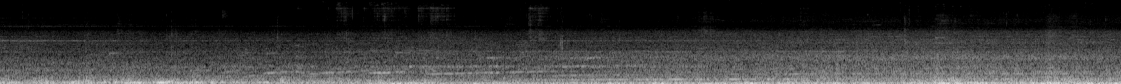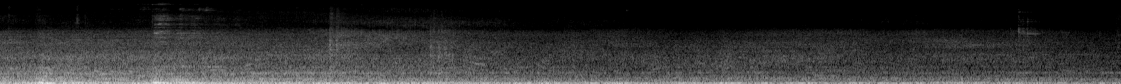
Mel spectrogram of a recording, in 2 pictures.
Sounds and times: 0.0s tourists crossing the street 22.4s
0.0s tram leaving the tram stop 22.4s

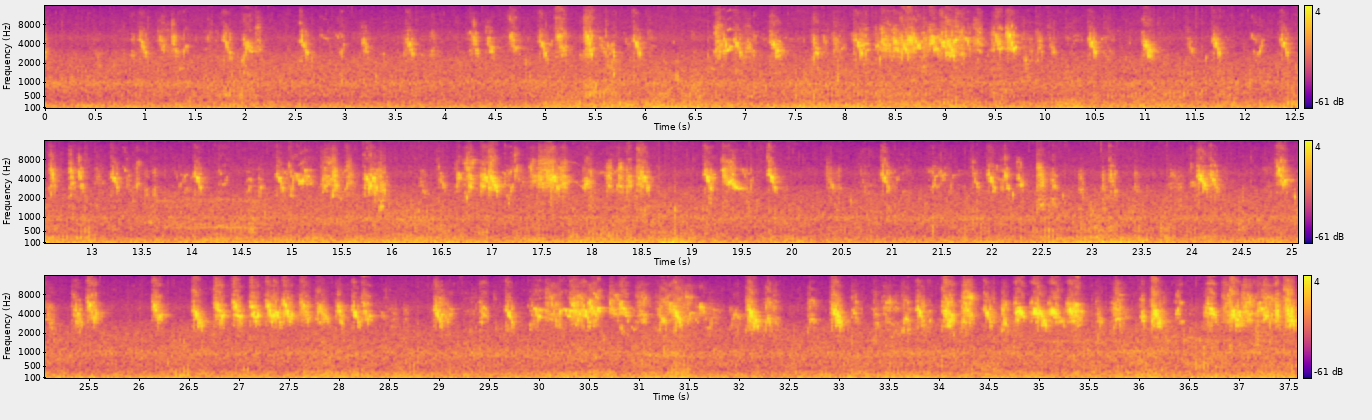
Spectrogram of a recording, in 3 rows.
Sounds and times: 0.6s Flying sparrows 37.5s

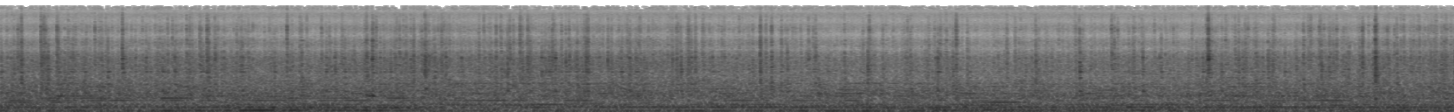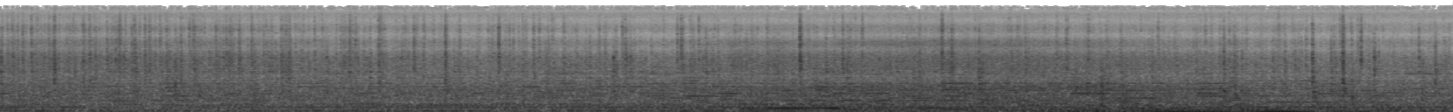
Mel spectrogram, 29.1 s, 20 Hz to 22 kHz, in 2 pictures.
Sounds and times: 0.0s Church Bells 29.0s
0.0s Icy Sharp Rain 29.0s
0.0s Sounds From The Streets 29.0s

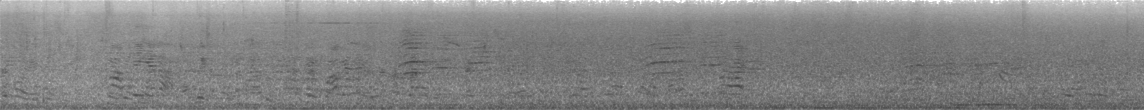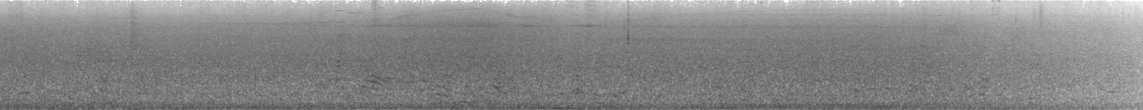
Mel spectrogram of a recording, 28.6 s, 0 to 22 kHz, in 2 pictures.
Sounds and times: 0.0s Children 13.5s
0.0s Traffic Sound 28.5s

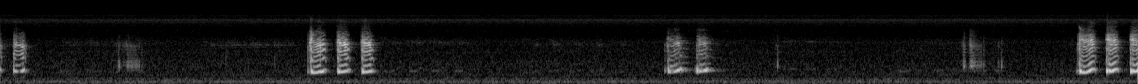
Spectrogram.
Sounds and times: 0.0s Frogs chirping 7.2s

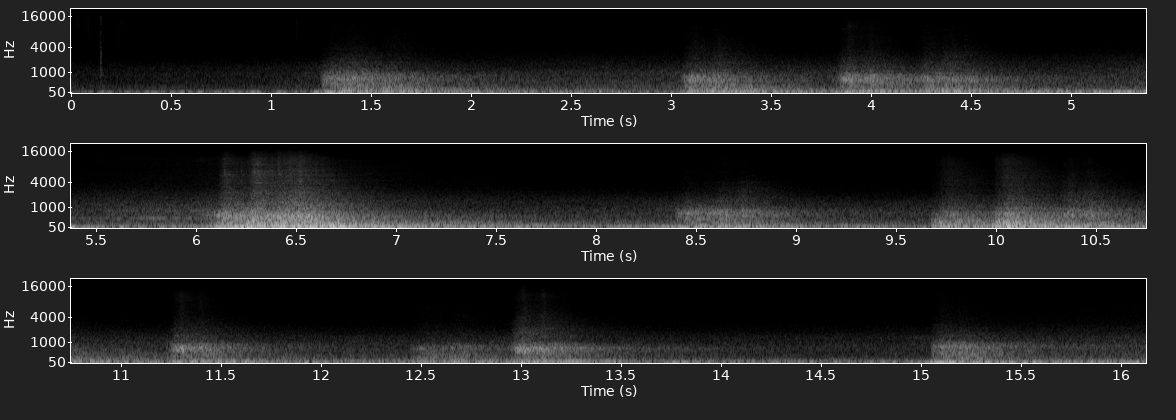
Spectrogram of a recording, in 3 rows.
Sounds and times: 1.2s trucks are driving fast, doing huge impacts on the bridge structure 16.1s

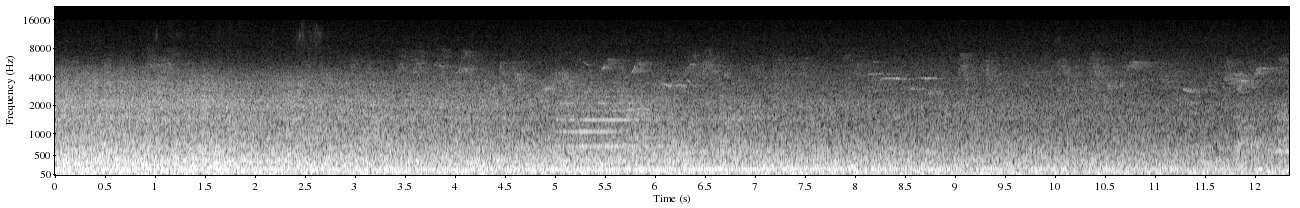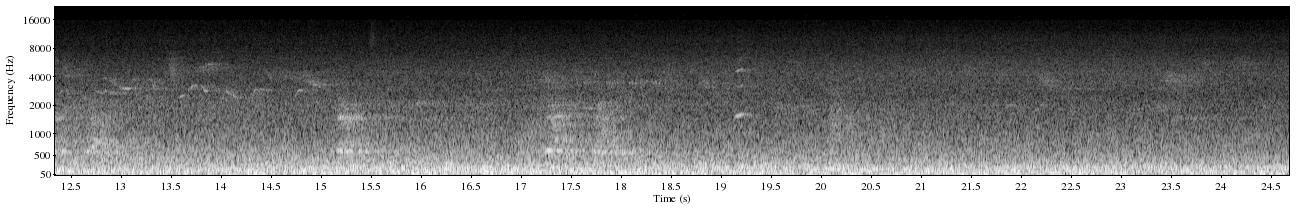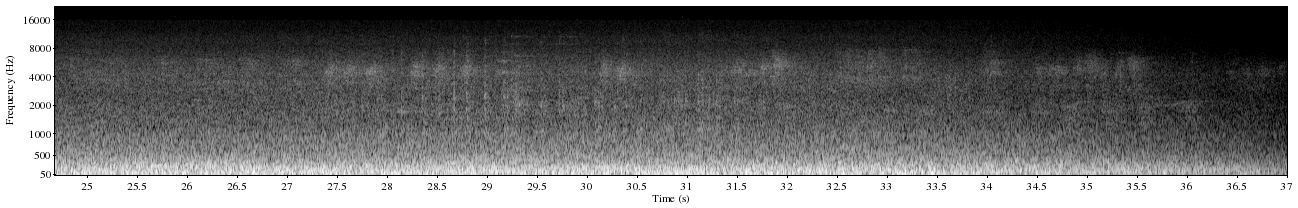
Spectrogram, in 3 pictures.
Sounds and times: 0.0s Two suburban electric trains are moving in opposite directions 37.0s
3.4s singing of birds 15.5s

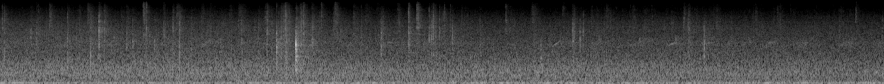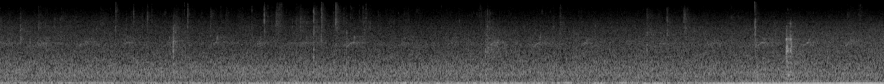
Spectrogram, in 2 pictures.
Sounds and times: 0.0s trees and wind make a mesmerizing sound 17.6s
7.9s traffic from the nearby road 17.6s

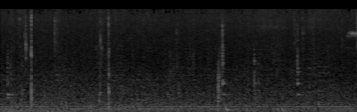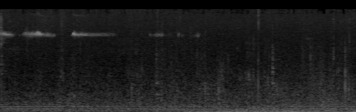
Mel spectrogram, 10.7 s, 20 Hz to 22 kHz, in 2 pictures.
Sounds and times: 0.0s hummingbirds 8.6s
3.3s bamboo windchimes 8.5s
5.2s flies 8.3s

